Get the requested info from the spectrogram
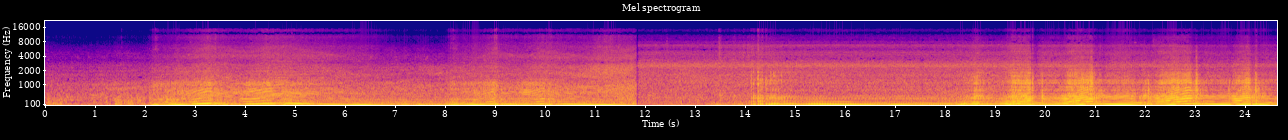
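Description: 2017 Alfa Romeo Giulia's exhaust, revved several times on the stock muffler and resonator. About halfway through, after a cut, the same exhaust with the muffler and resonator deleted idles and is then revved repeatedly, at a louder level.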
